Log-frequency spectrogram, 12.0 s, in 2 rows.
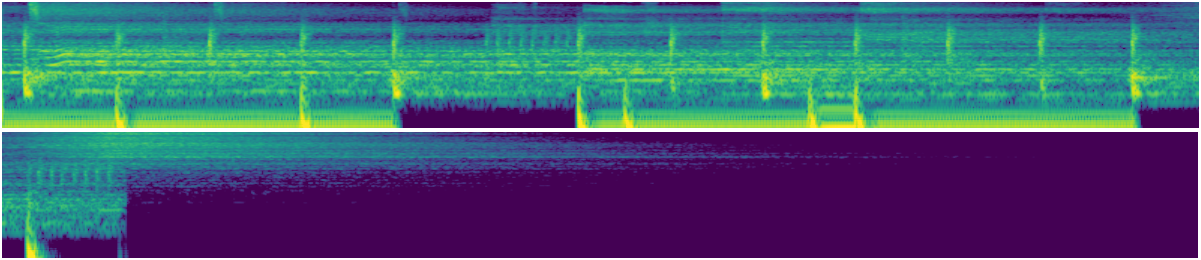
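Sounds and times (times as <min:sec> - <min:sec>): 
cloud trap and late night beats: 0:00.0 - 0:06.7.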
